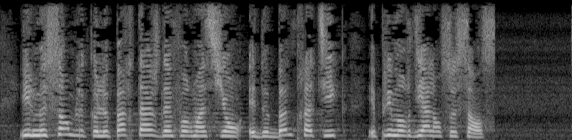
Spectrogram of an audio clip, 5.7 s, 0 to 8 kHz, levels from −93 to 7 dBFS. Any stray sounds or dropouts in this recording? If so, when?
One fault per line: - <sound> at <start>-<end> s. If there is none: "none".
none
